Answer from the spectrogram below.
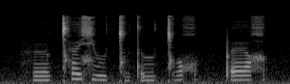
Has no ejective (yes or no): no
